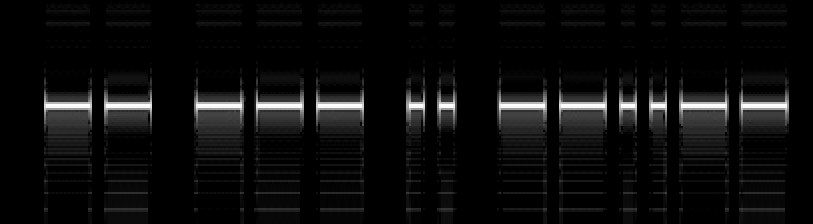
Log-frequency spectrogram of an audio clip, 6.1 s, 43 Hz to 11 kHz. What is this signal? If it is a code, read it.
Morse code, heard as a keyed tone, about 10 wpm, 800 Hz. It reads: MOI,
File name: FRANCAIS TEXTE CLAIR 2 VITESSE 10 MOTS MINUTES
